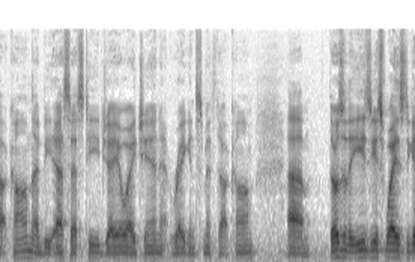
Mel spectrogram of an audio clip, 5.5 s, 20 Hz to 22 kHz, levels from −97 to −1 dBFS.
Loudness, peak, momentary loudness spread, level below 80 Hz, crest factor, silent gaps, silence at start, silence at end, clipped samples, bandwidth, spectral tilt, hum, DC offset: -32 LUFS; -10 dBFS; 12 LU; -62 dBFS; 22 dB; none; 0 s; 0 s; under 0.1%; 14 kHz; -4 dB/octave; none; under 0.1%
